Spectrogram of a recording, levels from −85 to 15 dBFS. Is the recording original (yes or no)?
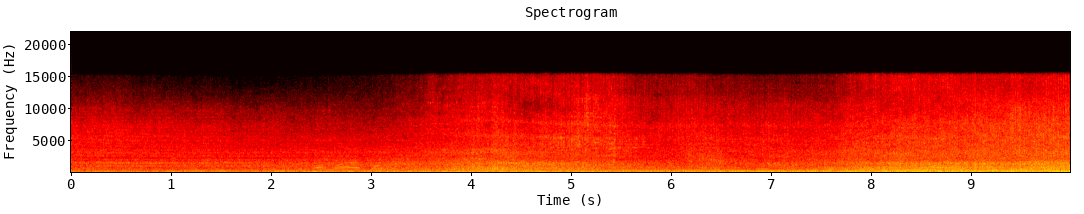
yes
